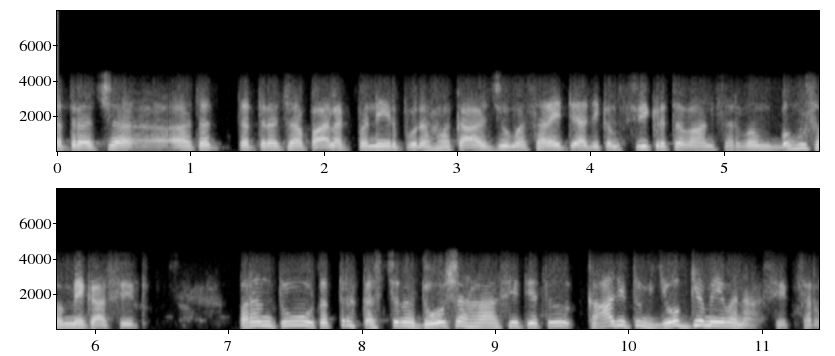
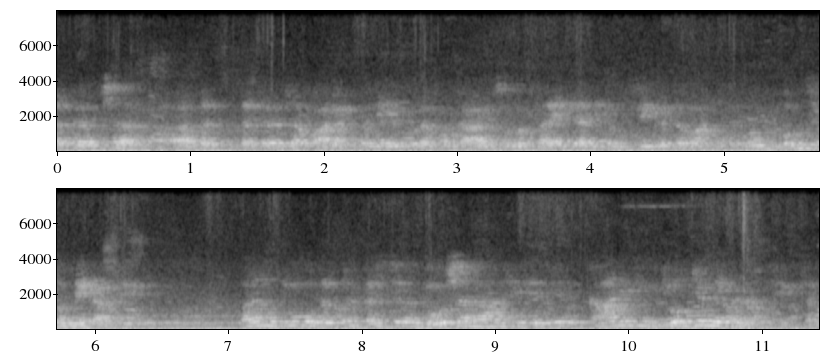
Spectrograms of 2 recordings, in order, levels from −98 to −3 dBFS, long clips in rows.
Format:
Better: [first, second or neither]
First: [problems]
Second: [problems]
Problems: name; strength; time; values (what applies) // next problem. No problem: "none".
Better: first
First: none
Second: background sound (Subway, metro, underground); 5 dB below the speech // room echo; dies away in 0.7 s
